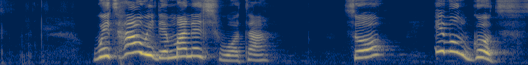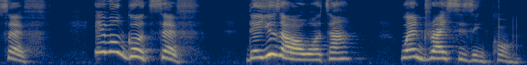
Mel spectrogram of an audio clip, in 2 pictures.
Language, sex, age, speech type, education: Nigerian Pidgin, female, 30-45, spontaneous, tertiary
